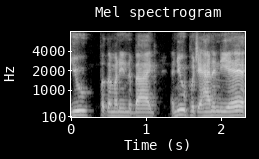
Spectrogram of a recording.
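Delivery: put-on Trinidadian accent. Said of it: "we don't sound very threatening with our accent".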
